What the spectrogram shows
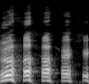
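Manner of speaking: high, loud laughing roar. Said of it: "Can you hear my roars?".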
